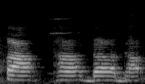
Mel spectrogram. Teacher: बिना दांतों में जीभ लगाए आप नहीं उनका उच्चारण कर सकते, तो इसलिए इनको क्या कहते हैं, हम दंत कहते हैं। · ता बोलेंगे तो इनका उच्चारण दंत, दांत से होता है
